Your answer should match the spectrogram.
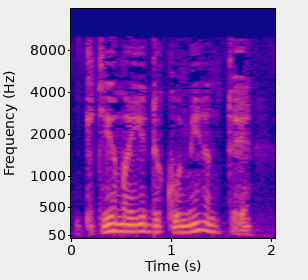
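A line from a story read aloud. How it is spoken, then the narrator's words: Mumbled. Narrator (Russian): пробормотала она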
